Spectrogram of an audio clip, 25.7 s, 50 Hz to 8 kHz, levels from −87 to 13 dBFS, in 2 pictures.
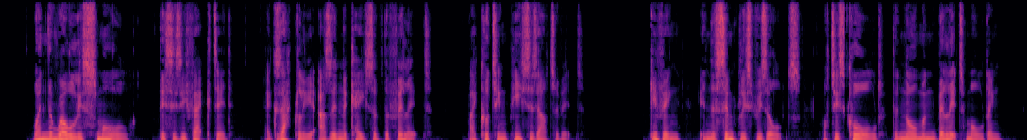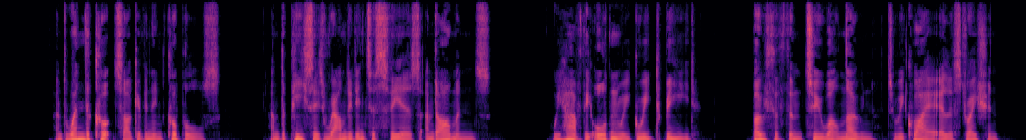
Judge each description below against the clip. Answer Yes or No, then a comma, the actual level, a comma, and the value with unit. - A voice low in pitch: Yes, low, 105 Hz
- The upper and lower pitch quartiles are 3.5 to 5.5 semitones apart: Yes, average, 4.9 semitones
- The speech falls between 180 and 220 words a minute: No, average, 150 wpm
